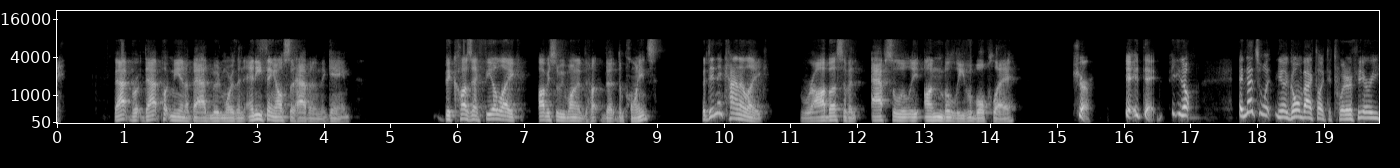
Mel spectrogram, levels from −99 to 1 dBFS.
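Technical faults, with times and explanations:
Nothing stood out on listening to this speech, which carries the usual call microphone processing with the lowest bass trimmed and nothing above 8 kHz.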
